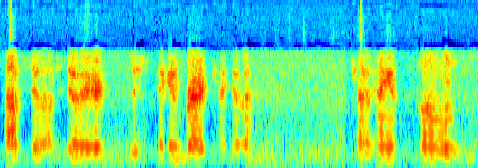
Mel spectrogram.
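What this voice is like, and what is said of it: Imitates another person's voice, tired. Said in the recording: “This is Ace Frehley. ... Accent's back. ... clearly he is exhausted”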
